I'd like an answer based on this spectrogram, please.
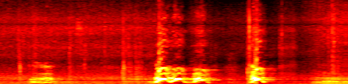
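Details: A pet dog in a backyard at late night, going crazy after finding a raccoon that jumped off the deck and ran away; a few scattered barks, some quieter whining yelps between louder bursts.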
